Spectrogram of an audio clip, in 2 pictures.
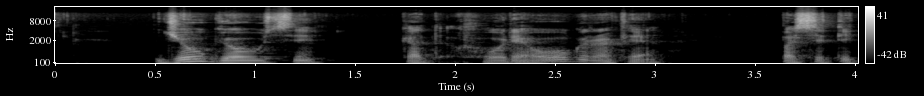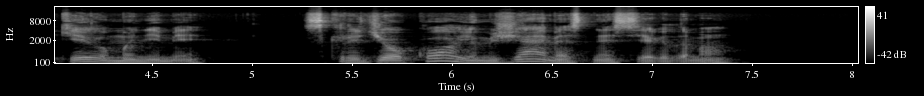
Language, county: Lithuanian, Šiauliai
